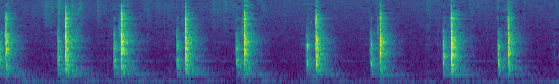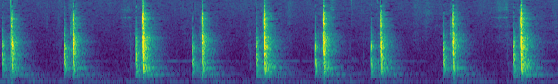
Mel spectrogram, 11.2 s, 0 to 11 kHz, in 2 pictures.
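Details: 2008 Renault Megane 2 1.6 with DP0 automatic gearbox, knocking when pulling away and braking; suspension bushings already replaced: front raised, wheel turned slowly by hand in a quiet room gives sharp evenly spaced knocks, roughly two a second, from inside the gearbox.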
